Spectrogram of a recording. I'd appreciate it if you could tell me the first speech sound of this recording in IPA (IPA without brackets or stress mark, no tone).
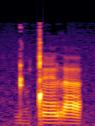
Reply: ɖ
